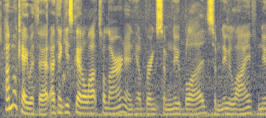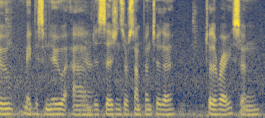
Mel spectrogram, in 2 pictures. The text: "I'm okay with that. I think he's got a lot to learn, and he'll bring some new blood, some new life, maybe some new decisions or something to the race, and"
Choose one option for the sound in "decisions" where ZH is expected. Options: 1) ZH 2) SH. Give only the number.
1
